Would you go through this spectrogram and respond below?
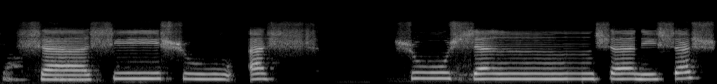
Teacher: yang hurufnya syah ini kan benar-benar nanti udara menyebar di mulut ya.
